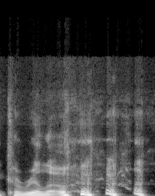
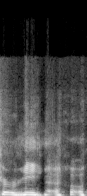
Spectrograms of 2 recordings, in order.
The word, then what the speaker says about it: Carrillo: Leave it to a guy from the East Coast to say Carrillo. Brian, we know how to pronounce that name, right? Is that an E? Is that a Carrillo? Is that what you think it is? It's Carrillo, yeah. Come on, Brian. We're from the West Coast.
